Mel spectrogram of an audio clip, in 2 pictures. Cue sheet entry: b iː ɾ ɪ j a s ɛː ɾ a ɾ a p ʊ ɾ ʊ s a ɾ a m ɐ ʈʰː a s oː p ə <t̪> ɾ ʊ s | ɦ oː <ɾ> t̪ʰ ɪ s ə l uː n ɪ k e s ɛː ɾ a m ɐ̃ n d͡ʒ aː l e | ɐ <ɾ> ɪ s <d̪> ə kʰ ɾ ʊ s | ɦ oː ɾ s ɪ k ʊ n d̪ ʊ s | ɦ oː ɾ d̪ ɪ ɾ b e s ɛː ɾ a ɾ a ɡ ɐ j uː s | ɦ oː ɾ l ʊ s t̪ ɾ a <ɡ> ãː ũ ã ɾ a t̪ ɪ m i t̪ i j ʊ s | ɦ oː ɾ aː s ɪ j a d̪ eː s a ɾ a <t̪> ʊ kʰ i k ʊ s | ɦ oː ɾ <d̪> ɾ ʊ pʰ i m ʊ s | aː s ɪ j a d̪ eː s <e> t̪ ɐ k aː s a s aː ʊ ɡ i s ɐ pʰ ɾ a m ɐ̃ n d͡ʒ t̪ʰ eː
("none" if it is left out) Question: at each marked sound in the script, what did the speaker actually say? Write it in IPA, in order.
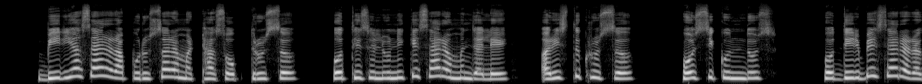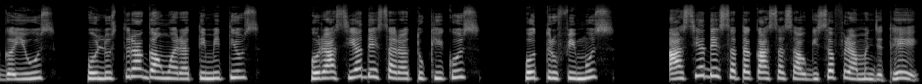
t̪, ɾ, ɾ, t̪, ɡ, t̪, t̪, a

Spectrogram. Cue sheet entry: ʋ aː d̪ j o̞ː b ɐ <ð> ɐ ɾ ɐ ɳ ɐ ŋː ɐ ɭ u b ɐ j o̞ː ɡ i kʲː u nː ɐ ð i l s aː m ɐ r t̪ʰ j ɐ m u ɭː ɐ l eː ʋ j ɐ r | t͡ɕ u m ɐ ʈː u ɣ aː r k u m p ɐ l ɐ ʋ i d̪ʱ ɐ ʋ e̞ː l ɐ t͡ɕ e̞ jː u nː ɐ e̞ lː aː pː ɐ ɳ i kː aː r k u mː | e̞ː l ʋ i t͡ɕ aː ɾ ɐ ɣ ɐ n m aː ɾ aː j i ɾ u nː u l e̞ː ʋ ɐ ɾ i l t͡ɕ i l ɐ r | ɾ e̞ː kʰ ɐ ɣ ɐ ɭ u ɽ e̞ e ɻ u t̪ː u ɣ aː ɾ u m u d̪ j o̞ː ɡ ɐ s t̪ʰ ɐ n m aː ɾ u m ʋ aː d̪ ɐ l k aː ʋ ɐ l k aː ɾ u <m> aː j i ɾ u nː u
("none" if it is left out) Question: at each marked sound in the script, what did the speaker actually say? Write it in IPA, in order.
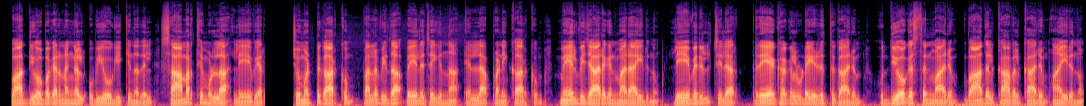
ɣ, m

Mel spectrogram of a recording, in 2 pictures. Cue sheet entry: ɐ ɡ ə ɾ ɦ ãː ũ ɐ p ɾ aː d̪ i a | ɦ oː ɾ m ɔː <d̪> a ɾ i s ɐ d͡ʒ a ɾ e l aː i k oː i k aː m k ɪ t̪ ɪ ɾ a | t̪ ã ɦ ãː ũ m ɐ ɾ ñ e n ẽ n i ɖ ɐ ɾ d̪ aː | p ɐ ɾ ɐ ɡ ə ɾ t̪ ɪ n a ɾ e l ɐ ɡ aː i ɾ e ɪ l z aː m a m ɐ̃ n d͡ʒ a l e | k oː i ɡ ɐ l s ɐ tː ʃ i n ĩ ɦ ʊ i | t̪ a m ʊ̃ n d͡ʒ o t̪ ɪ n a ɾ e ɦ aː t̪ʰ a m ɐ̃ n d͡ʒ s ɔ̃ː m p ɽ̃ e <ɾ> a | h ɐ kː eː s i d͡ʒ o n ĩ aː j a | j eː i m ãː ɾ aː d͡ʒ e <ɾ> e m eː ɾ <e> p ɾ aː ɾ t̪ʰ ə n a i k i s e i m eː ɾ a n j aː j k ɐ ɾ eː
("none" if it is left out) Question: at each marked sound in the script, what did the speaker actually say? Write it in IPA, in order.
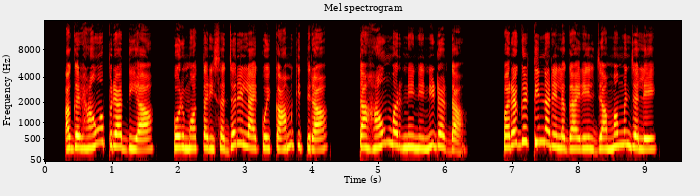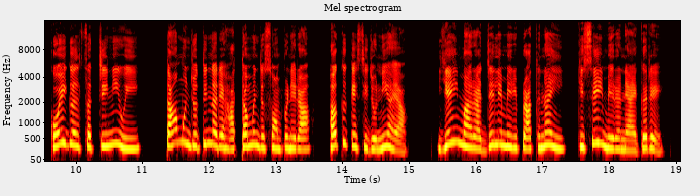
t̪, ɾ, l, i

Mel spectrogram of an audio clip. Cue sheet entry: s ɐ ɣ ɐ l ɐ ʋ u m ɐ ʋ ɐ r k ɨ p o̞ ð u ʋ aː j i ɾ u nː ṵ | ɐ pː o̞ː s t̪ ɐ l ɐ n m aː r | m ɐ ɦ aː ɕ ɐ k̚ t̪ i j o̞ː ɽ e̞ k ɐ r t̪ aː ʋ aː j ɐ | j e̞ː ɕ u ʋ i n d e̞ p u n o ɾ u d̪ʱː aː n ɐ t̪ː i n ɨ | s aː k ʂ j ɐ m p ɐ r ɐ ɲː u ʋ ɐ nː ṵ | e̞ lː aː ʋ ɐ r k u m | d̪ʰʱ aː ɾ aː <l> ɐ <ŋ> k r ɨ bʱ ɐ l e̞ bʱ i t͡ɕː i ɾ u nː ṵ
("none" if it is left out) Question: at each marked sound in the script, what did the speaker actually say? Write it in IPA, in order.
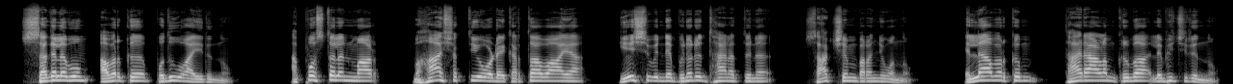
ɭ, m

